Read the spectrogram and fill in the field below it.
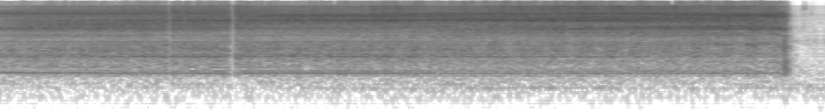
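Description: A steady high-pitched whine of a power drill polishing a foggy car headlight runs continuously, loud and close, then cuts off abruptly near the end.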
